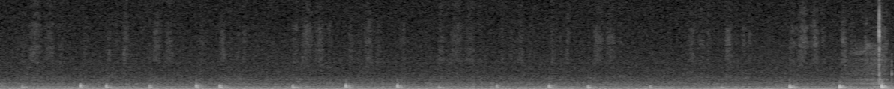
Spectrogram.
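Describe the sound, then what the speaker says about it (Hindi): Chalk or marker writing an example on a classroom board, a steady series of short taps and strokes repeating through the stretch, close and clear with no talk over it. "जैसे एक एग्जांपल मैं लिख रहा हूं यहां पे"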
